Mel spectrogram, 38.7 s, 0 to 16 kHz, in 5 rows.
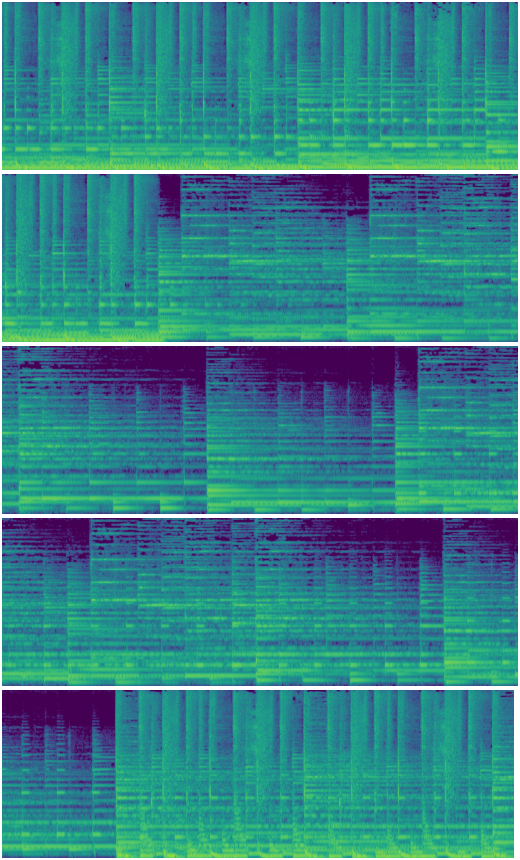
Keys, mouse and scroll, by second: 0.6 click, 1.5 g, 1.5 z, 3.1 s, 3.4 shift+z, 4.9-5.9 middle drag, 6.8 click, 8.7 scroll up 1, 8.8 middle click, 8.9 ctrl+scroll down 1, 9.1 ctrl+s, 10.5 middle click, 12.7 s, 12.9 shift+z, 15.4 click, 16.4 click, 17.4 s, 18.3 click, 19.1 g, 19.3 z, 19.7-20.1 drag, 22.8-23.4 middle drag, 24.3 click, 24.8 Tab, 25.6 Tab, 29.4 Tab, 30.0 alt+z, 30.3 click, 30.7 g, 30.8 z, 31.7 click, 32.7 click, 33.4 s, 35.3 Tab, 36.4 alt+z, 36.7 click, 37.4 ctrl+s, 38.1-38.6 middle drag.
